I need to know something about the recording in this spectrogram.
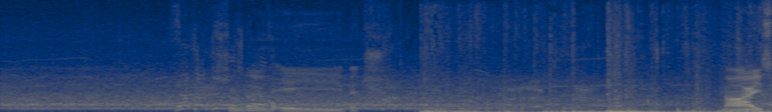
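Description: A stadium crowd cheers steadily in the background.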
